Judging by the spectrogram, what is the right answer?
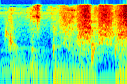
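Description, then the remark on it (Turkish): A hand saw rasps back and forth in quick, steady strokes, a gritty scraping rhythm, with no voices. “Testere.”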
